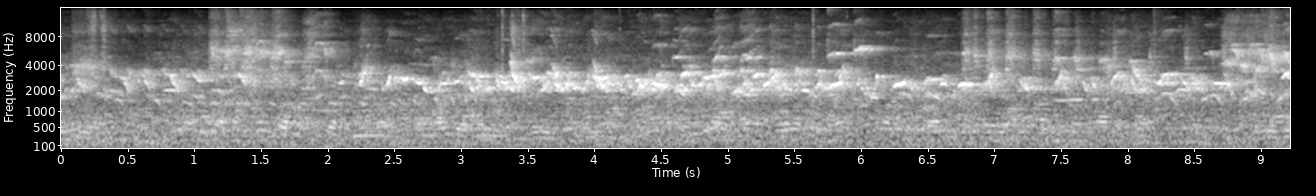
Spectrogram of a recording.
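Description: Many caged green leafbirds (cucak hijau) singing at once in a dense, unbroken chorus of quick chirps and trills.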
